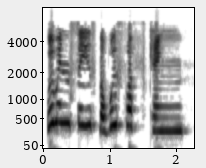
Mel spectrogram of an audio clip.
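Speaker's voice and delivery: put-on high, slow boyish recitation; childish declaiming of the bard; lightly voiced boy starting the poem; boy reciting. A narrator's reading. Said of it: "the bard, beginning".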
